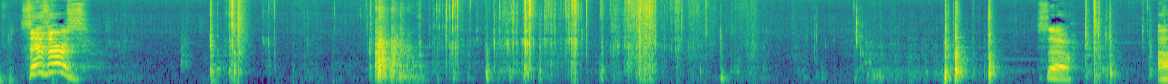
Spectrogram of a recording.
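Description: Plastic wrap crinkles and rustles as it is peeled off a tin.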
